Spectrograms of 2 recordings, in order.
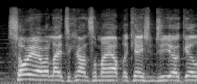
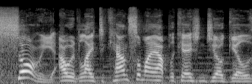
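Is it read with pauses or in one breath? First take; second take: one breath; pauses. First: It is read breathlessly, without any pauses between phrases. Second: It is read normally, with pauses between phrases.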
